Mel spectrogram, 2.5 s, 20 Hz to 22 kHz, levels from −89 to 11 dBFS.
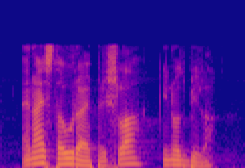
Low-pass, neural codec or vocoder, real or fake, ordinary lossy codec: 7.2 kHz; none; real; none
